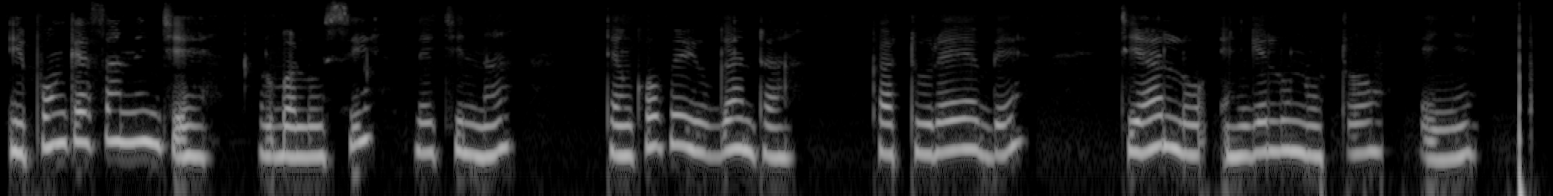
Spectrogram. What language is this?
Masai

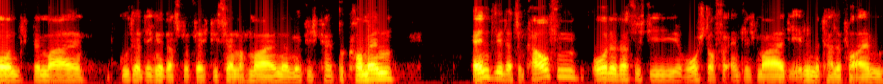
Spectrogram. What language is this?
German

